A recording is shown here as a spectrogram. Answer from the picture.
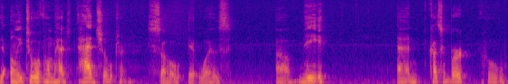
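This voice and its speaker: This woman speaks very slowly with a very deep, low pitch, a somewhat breathy, dark, mellow tone, fairly even intonation and an American accent. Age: 80s+. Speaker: interviewee telling life story. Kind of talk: oral history interview. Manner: halting.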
